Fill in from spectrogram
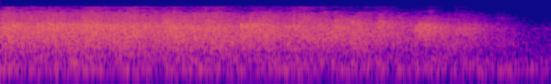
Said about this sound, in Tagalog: Isa pang malakas sa palakpak sa ating Panginoon.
